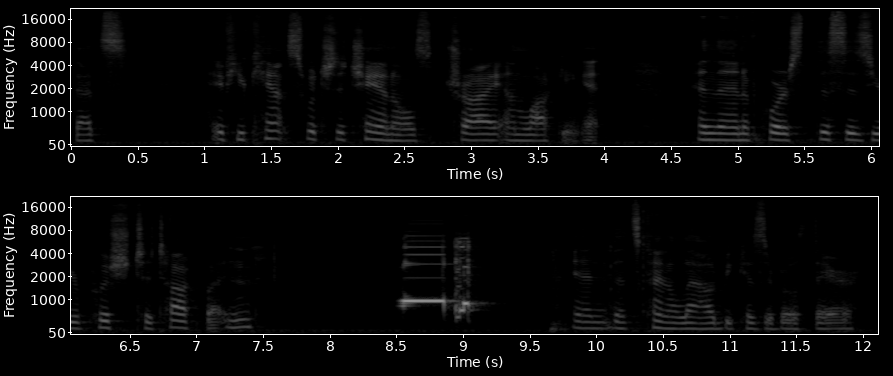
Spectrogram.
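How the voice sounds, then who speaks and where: A woman with a lowish, darkish voice gives a casual, hands-on product review. She explains things in a hesitant, unscripted way, and the recording has a clearly noisy background.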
